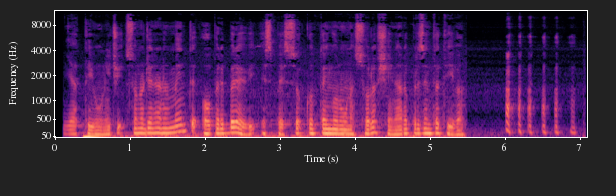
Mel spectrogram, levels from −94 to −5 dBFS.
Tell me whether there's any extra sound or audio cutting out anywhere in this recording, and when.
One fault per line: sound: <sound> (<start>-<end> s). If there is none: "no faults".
sound: laugh (6.0-7.0 s)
